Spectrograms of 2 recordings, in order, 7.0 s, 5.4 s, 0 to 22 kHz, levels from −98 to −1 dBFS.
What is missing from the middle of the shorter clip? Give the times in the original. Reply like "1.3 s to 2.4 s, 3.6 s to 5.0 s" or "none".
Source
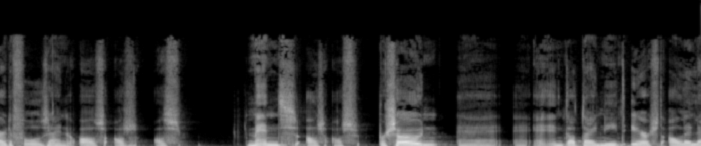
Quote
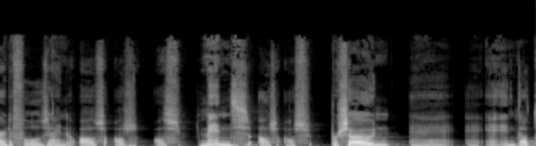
1.9 s to 2.4 s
